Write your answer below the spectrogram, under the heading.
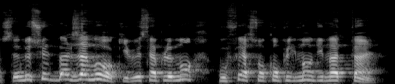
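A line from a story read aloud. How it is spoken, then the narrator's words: Exclaimed again. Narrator (French): s'écria de nouveau le baron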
